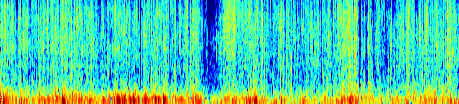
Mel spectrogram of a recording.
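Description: A clear, thin plastic shower cap is stretched wide between both hands, then bunched up and crinkled with the fingertips close to the microphone. It makes dense, continuous crackling with a bright hiss over low, thumpy handling noise. A few sharper pops stand out early, then the sound settles into steady rustling.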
